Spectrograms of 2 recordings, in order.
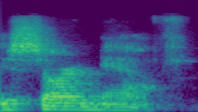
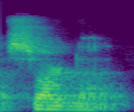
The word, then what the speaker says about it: Sarnath: There's no th sound in Sanskrit. So Americans tend to say Sarnath, but Sarnath is the pronunciation.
